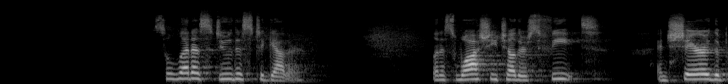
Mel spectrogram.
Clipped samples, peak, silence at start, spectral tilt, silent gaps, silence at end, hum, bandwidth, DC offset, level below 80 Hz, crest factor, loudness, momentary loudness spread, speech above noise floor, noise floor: under 0.1%; -8 dBFS; 1.55 s; -2.5 dB/octave; none; 0 s; none; 13.5 kHz; under 0.1%; -74 dBFS; 22 dB; -27 LUFS; 17 LU; 51 dB; -78 dBFS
